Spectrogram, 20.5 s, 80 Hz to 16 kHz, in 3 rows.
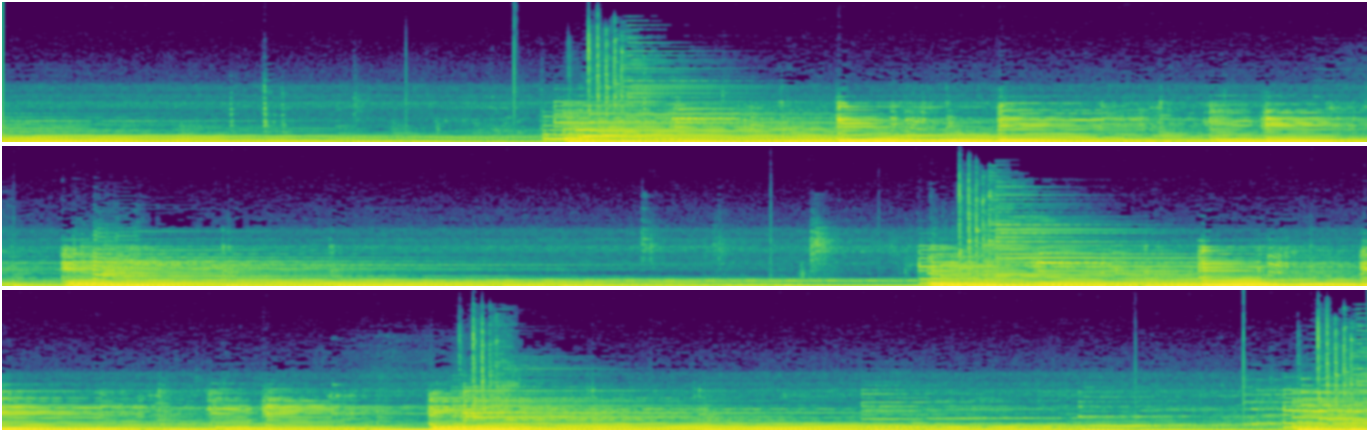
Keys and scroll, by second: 18.5-19.4 typing, 19.8 Return.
